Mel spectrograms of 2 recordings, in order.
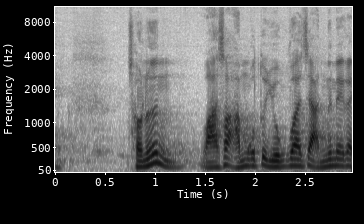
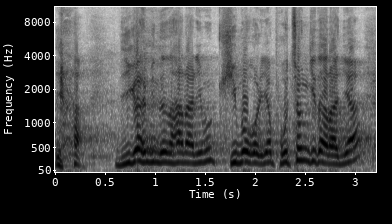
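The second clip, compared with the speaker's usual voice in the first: acted heckling, loud and raised; indignant retort; 7 semitones higher, 7 dB louder than usual. Irritated listener talking back to the worship leader, loud mock indignation. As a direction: fire mock-outraged questions back at him.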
